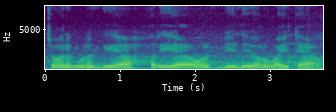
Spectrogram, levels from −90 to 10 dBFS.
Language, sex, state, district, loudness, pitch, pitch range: Hindi, female, Uttar Pradesh, Saharanpur, -12 LUFS, 210 Hz, 205-215 Hz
